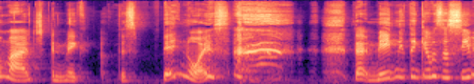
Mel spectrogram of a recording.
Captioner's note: laughs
